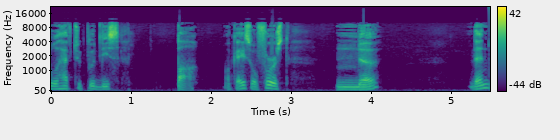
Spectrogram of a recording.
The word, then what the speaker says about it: pas: have to put this pas. Okay, so first ne, then the verb, and after that, pas. Okay, we write it PAS, okay, but as usual, final S is not pronounced, so it's pas.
